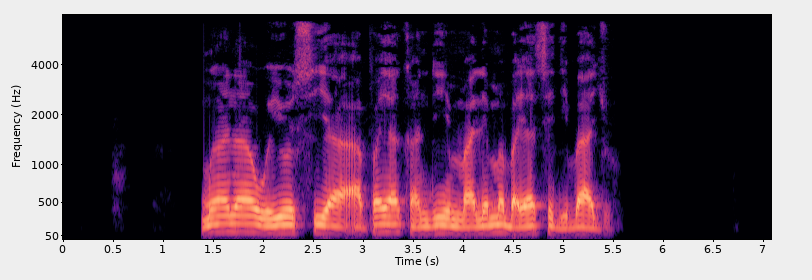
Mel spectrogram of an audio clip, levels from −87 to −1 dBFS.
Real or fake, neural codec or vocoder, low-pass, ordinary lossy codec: real; none; 7.2 kHz; MP3, 64 kbps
